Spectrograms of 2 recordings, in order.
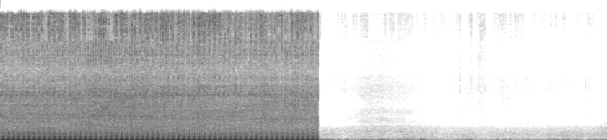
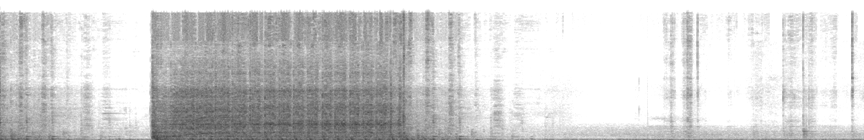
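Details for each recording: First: Snow blower small single-cylinder gas engine after cleaning carbon-clogged carburetor bowl and jet with carb cleaner: fires right up and chugs evenly for a couple of seconds; runs clean. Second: Snow blower petrol engine unused for a long time: about two seconds of loud cranking that never catches; no-start from carbon-clogged carburetor jet, fixed by removing the float bowl and spraying carb cleaner in the orifice.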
